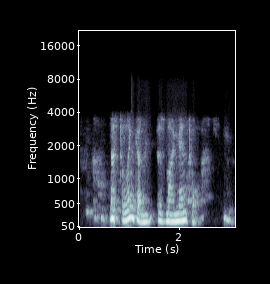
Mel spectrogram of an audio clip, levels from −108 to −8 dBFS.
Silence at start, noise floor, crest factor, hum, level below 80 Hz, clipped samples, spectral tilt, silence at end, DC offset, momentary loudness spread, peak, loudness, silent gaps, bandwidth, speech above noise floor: 0.15 s; -42 dBFS; 16 dB; none; -60 dBFS; under 0.1%; -11.5 dB/octave; 0.05 s; under 0.1%; 19 LU; -10 dBFS; -23 LUFS; none; 3.8 kHz; 20 dB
